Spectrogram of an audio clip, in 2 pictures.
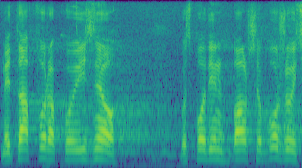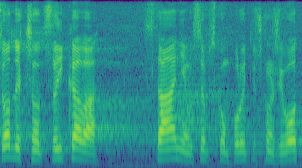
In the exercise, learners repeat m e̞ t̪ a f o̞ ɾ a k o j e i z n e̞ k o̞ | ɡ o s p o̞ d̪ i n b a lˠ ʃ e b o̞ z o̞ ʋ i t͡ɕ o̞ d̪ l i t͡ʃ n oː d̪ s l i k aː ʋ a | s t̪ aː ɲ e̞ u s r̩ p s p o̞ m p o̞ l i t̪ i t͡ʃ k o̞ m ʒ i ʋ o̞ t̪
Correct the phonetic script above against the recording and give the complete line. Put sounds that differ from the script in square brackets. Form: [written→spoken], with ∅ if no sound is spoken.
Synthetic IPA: m e̞ t̪ a f o̞ ɾ a k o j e i z n e̞ [k→∅] o̞ | ɡ o s p o̞ d̪ i n b a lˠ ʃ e b o̞ [z→ʒ] o̞ ʋ i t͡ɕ o̞ d̪ l i t͡ʃ n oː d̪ s l i k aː ʋ a | s t̪ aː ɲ e̞ u s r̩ p s [p→k] o̞ m p o̞ l i t̪ i t͡ʃ k o̞ m ʒ i ʋ o̞ t̪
